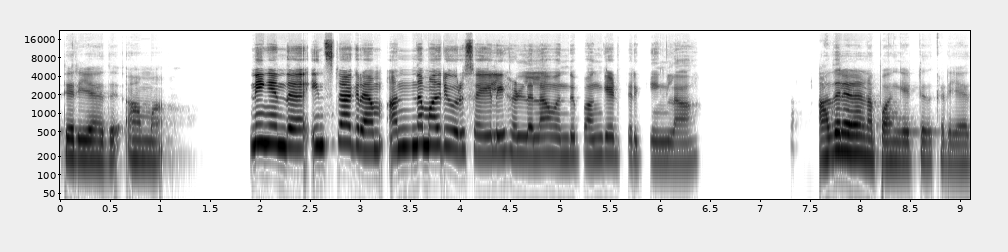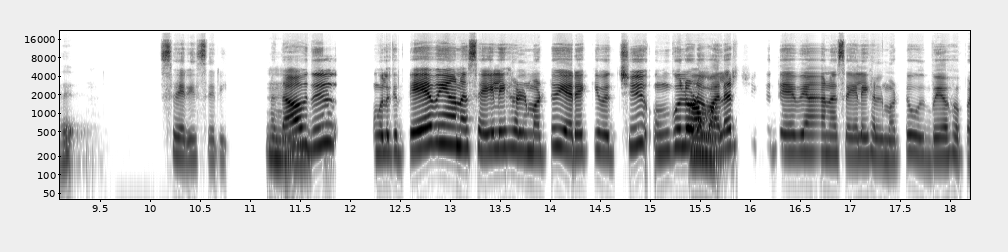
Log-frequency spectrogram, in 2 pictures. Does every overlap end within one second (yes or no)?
yes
